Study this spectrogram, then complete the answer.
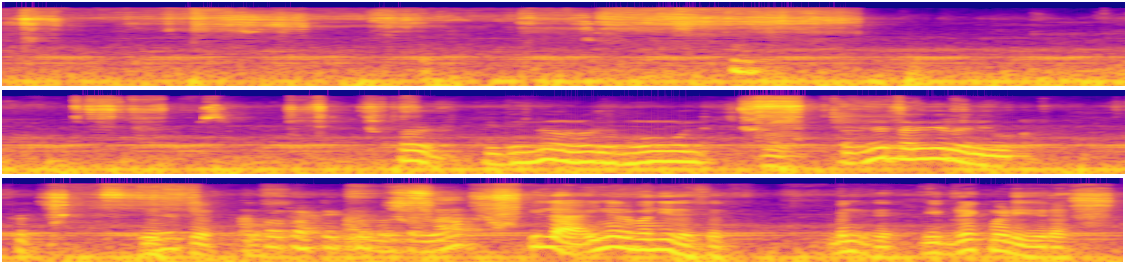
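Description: A surgical suction tube hisses and slurps in bursts.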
